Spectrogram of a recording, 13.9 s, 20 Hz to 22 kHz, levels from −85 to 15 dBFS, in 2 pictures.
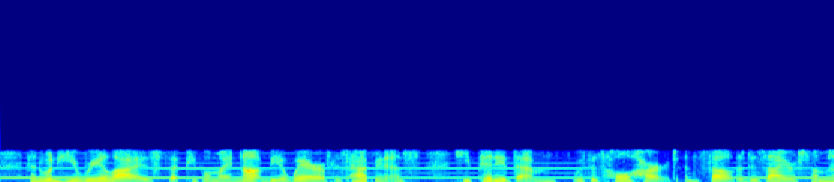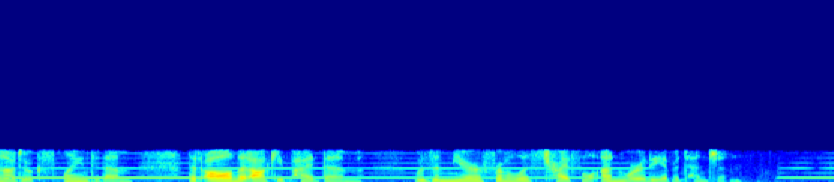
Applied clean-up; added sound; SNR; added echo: none; Wind instrument, woodwind instrument; 13 dB; none.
